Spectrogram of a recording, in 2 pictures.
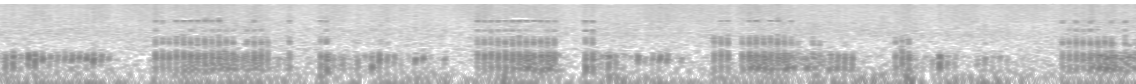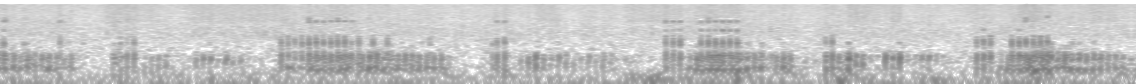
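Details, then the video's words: Sabrina the cat purring loudly while getting a head massage indoors, a deep rumbling purr in broad pulses with each breath, roughly one surge every second. "Famous Sabrina the Cat Loves a Head Massage!"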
